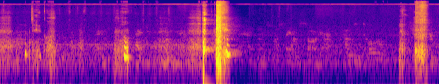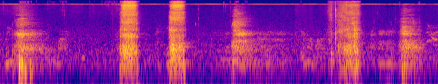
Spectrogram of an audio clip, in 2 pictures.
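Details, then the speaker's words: Sneeze induced by tickling the nose with paper while feeling a little stuffy: breathy build-up, then a loud burst sneeze followed by several sniffs and short breaths; an ordinary sneeze. "I can feel it coming. Wow. It's a big one. Wow. There's one more."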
